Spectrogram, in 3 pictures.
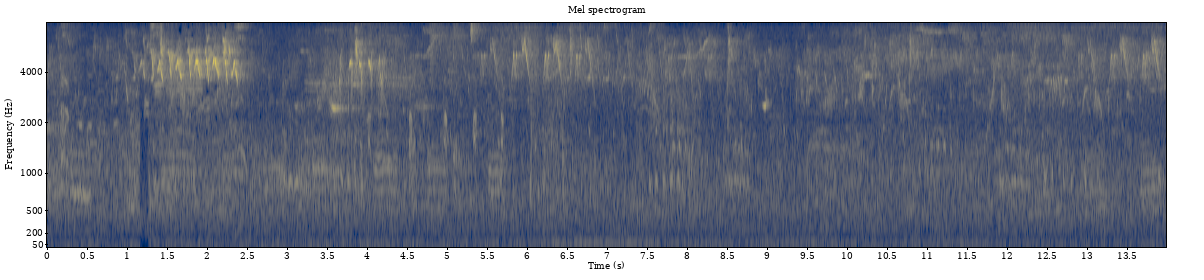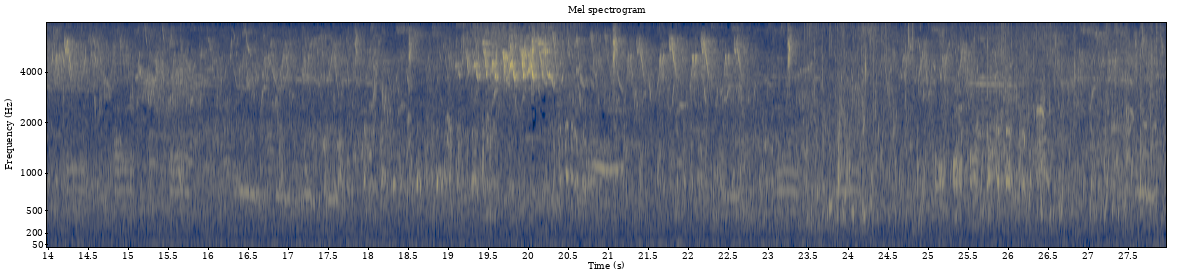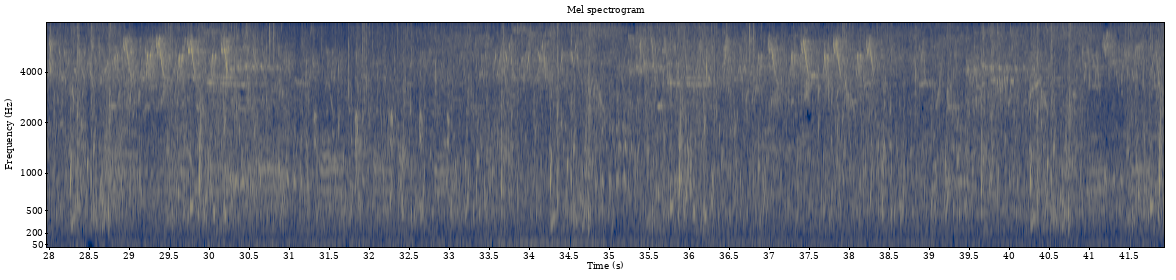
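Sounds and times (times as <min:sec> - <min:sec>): birds chirping and calling: 0:23.2 - 0:41.9.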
